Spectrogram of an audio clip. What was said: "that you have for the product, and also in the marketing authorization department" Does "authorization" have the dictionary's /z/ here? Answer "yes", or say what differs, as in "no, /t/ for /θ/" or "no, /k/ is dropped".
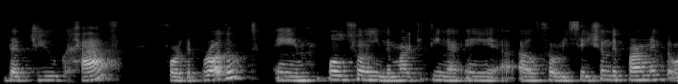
no, /s/ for /z/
